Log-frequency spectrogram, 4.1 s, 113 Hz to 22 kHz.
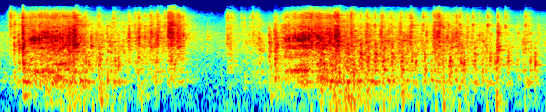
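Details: John Deere JS63C push mower, 6.75 hp Briggs & Stratton OHV, on a squirt of gas mixed with SeaFoam into the carburetor: catches briefly with harsh irregular pop and sputter, then dies; suspected slightly sheared flywheel key upsetting timing.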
